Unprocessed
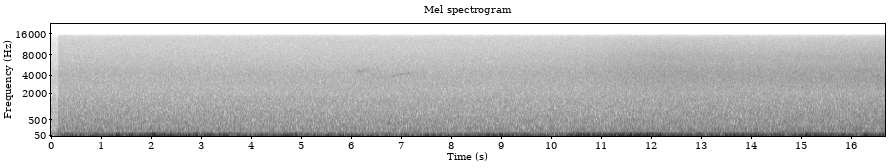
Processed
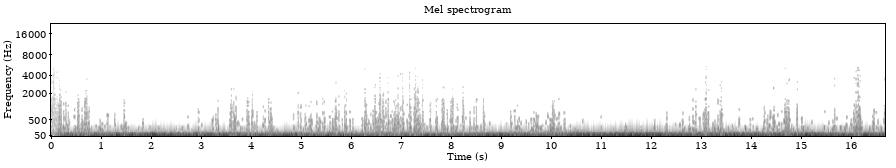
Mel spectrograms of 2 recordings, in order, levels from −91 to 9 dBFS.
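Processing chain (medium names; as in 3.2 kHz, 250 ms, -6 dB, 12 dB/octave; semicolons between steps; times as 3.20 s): 9.87–10.39 s: octave divider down 2 oct, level -1 dB; dynamic bell 4.2 kHz, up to -5 dB, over -57 dBFS, Q 2.5; spectral gate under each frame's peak -25 dB strong; trim -6.5 dB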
